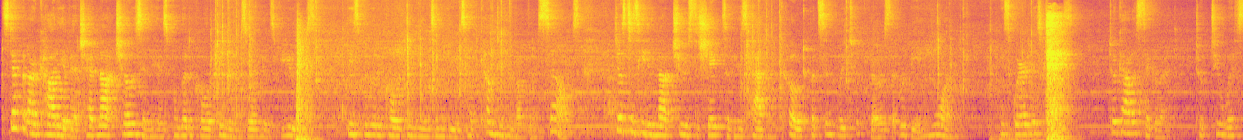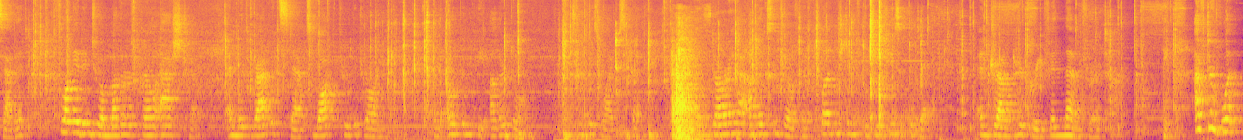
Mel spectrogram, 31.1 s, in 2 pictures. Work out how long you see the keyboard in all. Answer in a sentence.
The keyboard can be heard for 8 seconds in total.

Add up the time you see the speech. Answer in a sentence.
You can hear the speech for 31 seconds altogether.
